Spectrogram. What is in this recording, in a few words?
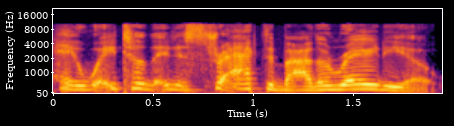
distracted, female; KINGPIN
